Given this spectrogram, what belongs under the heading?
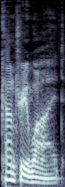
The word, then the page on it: countrywide: American English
